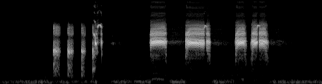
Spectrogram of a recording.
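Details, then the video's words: A Sindhi black francolin calling fast: four short dry clicks, then three loud, harsh, rasping notes in quick succession, with nothing else audible. "کالا تیتر کی آواز"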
